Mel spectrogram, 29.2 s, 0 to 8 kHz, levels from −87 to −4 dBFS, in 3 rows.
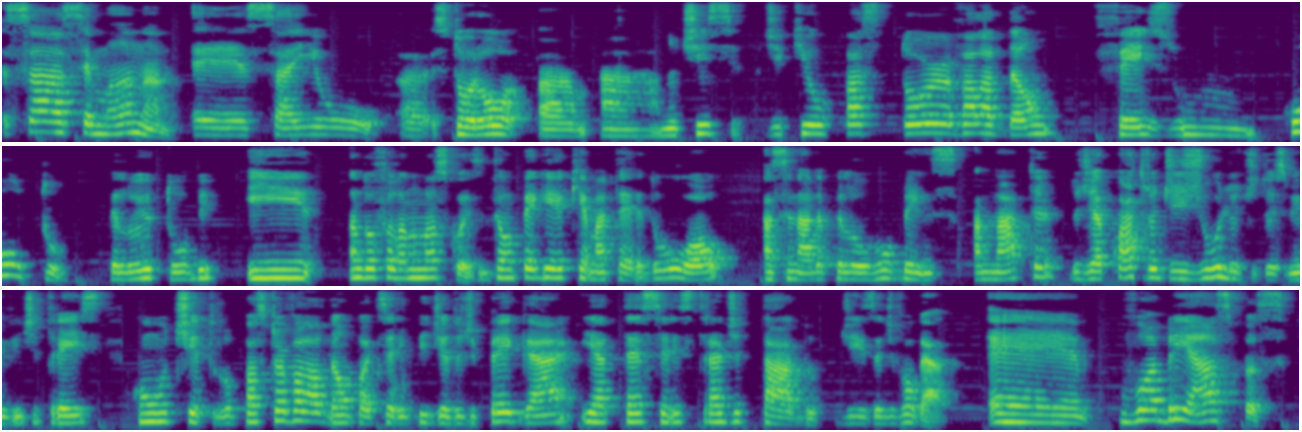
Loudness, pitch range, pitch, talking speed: -18 LUFS, 155-185 Hz, 170 Hz, 125 wpm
